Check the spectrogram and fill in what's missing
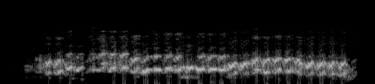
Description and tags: The scream male_Thijs_loud_scream was processed in a home-made convolution-mixer (Max/MSP) where it was mixed with the convolution of it's own sound, but at different times.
